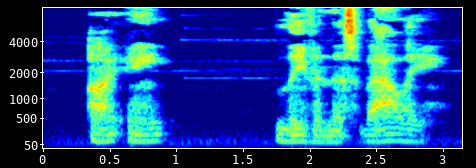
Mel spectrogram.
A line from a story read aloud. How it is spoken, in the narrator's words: Jeff in a whisper, barely audible over the torrent of wind, said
